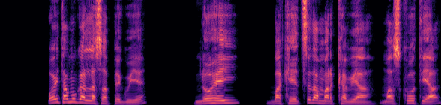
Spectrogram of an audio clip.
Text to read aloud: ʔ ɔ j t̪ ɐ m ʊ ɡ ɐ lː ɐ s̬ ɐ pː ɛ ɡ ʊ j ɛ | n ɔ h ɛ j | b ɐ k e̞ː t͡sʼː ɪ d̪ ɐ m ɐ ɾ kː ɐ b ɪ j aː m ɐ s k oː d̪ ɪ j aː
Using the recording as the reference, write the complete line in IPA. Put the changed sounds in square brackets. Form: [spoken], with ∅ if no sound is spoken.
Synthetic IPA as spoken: ʔ ɔ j t̪ ɐ m ʊ ɡ ɐ lː ɐ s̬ ɐ pː ɛ ɡ ʊ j ɛ | n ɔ h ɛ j | b ɐ k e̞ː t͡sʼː ɪ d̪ ɐ m ɐ ɾ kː ɐ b ɪ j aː m ɐ s k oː [t̪] ɪ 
